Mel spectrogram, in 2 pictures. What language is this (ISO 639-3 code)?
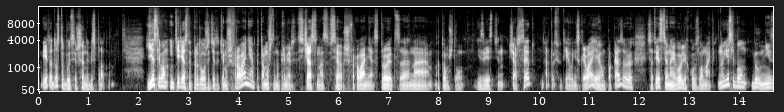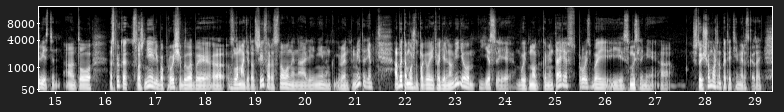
rus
